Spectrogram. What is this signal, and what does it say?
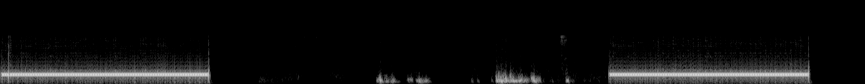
Ringback tone (North America), 440 + 480 Hz.
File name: out- - - - - .17652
